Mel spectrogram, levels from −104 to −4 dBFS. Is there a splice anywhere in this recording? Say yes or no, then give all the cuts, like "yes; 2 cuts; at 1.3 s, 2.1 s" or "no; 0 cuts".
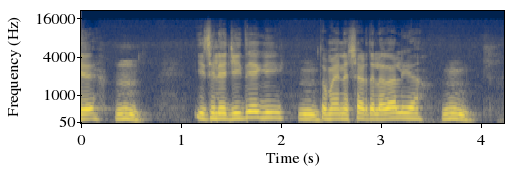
no; 0 cuts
